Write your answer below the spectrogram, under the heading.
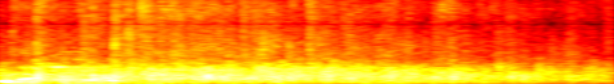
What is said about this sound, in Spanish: Démosle un aplauso.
